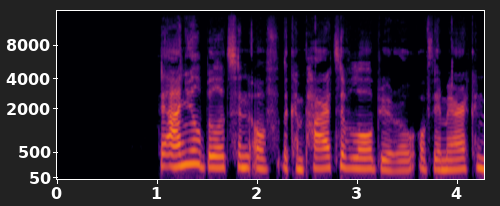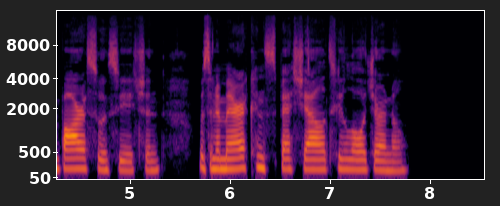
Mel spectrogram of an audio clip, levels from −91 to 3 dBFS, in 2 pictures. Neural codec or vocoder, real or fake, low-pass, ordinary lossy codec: none; real; 14.4 kHz; Opus, 64 kbps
